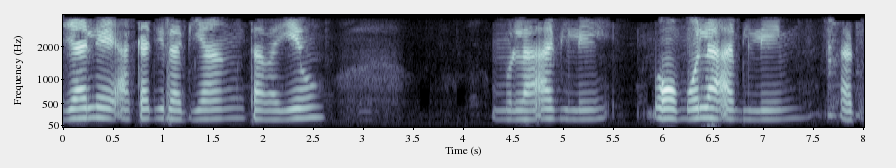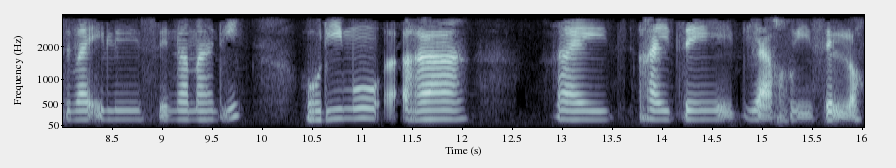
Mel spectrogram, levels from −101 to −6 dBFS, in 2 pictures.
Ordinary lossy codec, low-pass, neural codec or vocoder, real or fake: MP3, 24 kbps; 3.6 kHz; none; real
